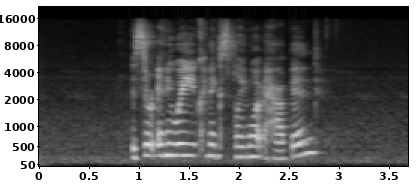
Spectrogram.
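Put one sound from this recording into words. A woman asks a question calmly.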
